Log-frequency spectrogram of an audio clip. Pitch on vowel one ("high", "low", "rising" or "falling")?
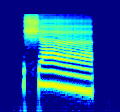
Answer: falling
